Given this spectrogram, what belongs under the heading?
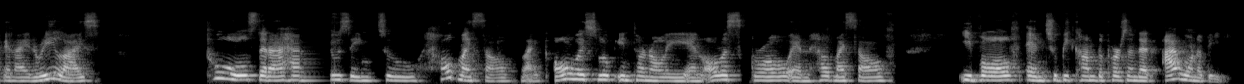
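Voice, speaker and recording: A woman in her forties from Indonesia, a podcast guest telling her life story in a soft, halting way with small laughs. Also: on the low side. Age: 40s. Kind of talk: personal story in a podcast interview.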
